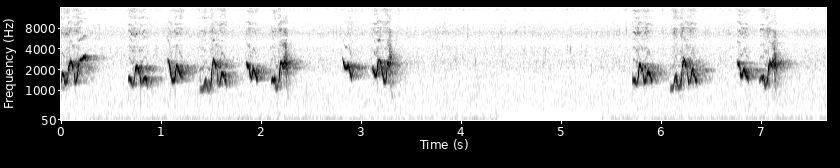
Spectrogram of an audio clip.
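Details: Pitohui recorded in the mountains of East Java, Indonesia: loud, harsh, squawky notes with a twisting rising-and-falling pattern, given in bursts of several phrases, then a pause before the series resumes; faint low hum in the background.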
